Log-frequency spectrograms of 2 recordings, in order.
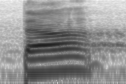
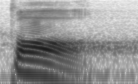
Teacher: تا کو باریک پڑھیں گے اور تو کو پر یعنی موٹا پڑھیں گے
